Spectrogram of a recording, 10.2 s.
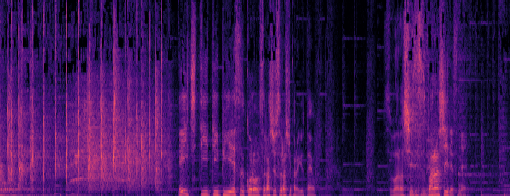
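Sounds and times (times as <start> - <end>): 
applause: 0.0 - 3.5
speech: 3.6 - 6.6, 7.8 - 9.5.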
